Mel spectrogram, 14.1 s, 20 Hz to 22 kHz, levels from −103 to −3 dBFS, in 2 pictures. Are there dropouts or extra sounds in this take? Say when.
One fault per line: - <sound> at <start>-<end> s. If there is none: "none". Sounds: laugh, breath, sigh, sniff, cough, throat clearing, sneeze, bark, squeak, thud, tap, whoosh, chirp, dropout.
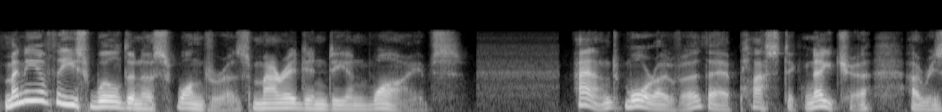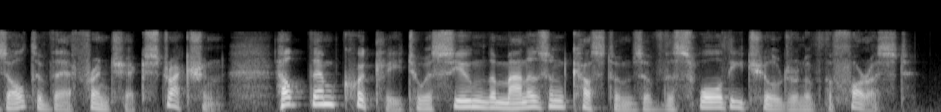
none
